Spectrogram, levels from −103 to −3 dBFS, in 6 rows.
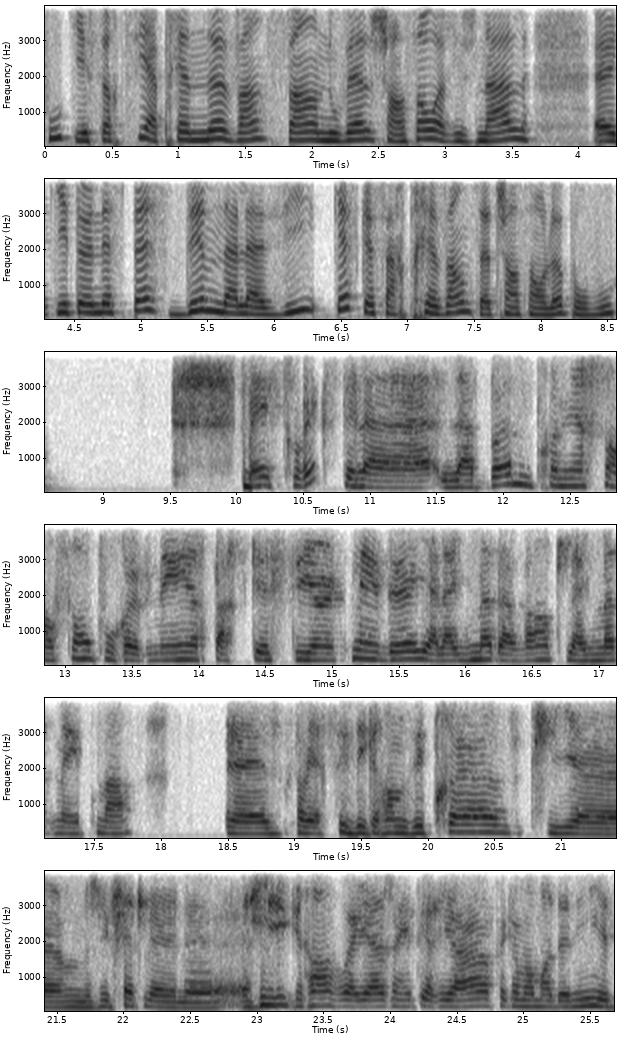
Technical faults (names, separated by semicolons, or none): none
